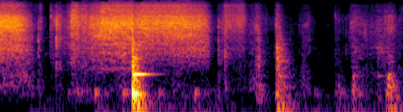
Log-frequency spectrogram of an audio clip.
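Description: Knife slitting the packing tape on a cardboard box, a scratchy rasping cut, with one sharp thump on the box about a second and a half in, followed by a few light knocks.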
